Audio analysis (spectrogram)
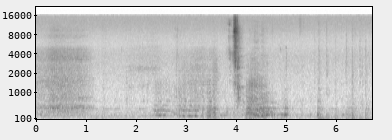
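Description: Fingertips with short nails rub and tap the taut surface of a large, hollow, air-filled blue latex balloon held up in front of a face. The result is soft, squeaky rubber rubbing with low, droning tones, broken by a sharp bright click midway and a few dull taps.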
